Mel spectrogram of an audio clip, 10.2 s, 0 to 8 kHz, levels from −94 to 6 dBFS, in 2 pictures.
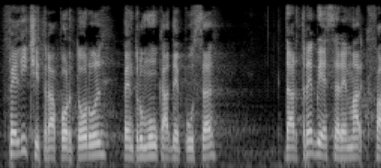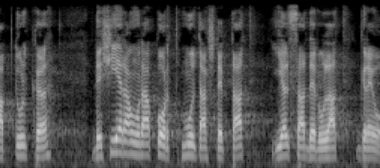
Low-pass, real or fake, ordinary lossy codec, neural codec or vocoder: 7.2 kHz; fake; none; codec, 24 kHz, 3.1 kbps, DualCodec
